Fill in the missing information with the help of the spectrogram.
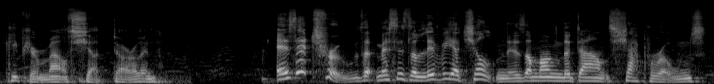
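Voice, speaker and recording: An actress playing a grand, gossipy society matron with an arch, formal manner in a period audio drama. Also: female voice, low voice, very animated, unhurried, slightly rough, heavily acted. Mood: curt.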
